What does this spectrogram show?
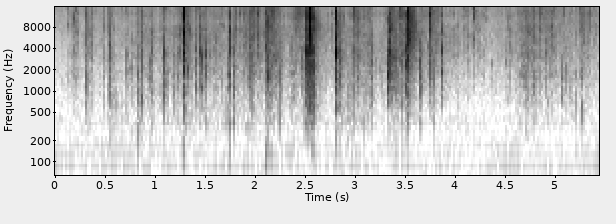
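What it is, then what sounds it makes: Crinkling plastic tea bag. A tall clear plastic bag with a paper label, full of loose leaf tea and standing on a table, is squeezed and crinkled with both hands and long dark nails. A steady, bright crinkling runs throughout, broken by sharp crackling bursts that stop almost instantly.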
